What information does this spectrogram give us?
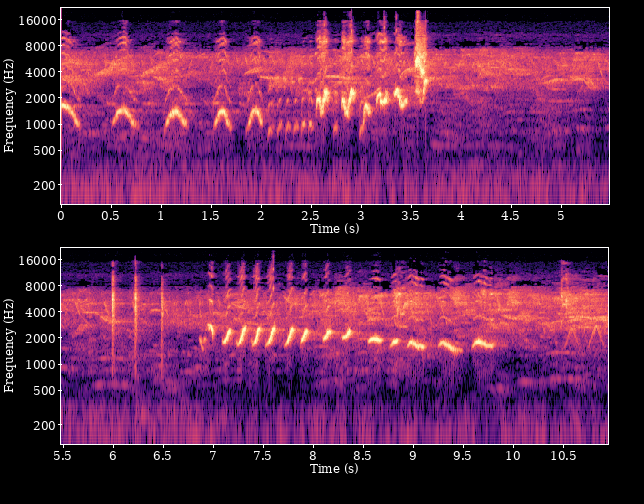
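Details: White-rumped shama from Aceh singing varied phrases: repeated rising-falling whistles, a quick accelerating trill, a pause with sharp clicks, then a rapid run of descending chirps.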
